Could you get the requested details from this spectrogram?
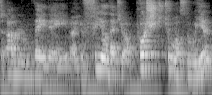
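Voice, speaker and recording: A man with a German accent speaks with ordinary pitch variation. Audible room echo and noticeable background noise surround him. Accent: German accent, self-described school English. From Germany. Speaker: simulator shop owner presenting product. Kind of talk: product presentation. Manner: halting, many filler sounds.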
